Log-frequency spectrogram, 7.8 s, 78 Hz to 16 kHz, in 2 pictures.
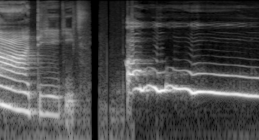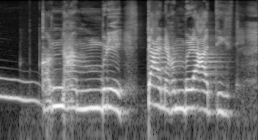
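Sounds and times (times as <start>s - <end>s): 
speech: 0.4s - 1.4s, 4.6s - 7.7s
person imitating wolf howl: 1.9s - 4.5s.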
